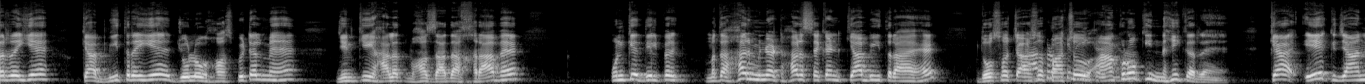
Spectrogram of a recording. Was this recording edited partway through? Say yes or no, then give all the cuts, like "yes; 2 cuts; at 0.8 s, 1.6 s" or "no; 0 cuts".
yes; 1 cut; at 9.6 s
